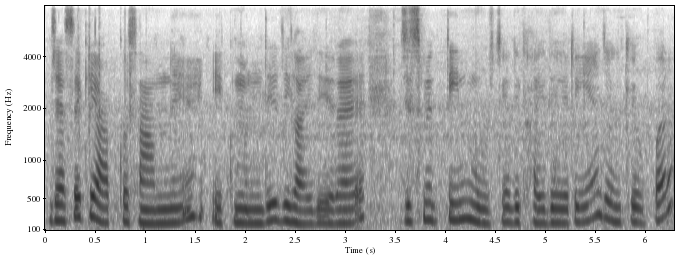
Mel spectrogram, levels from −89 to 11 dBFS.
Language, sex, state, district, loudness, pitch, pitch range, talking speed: Hindi, female, Chandigarh, Chandigarh, -17 LUFS, 195 Hz, 180-215 Hz, 190 wpm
